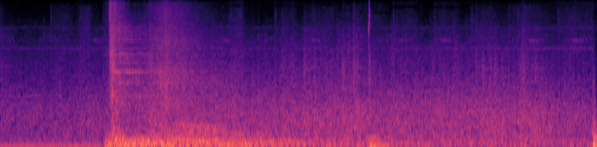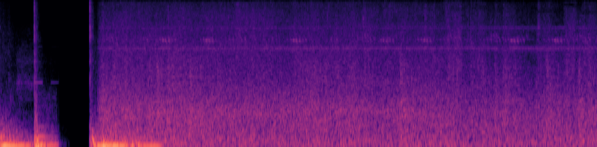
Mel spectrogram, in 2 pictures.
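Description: Footsteps run across gravel.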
